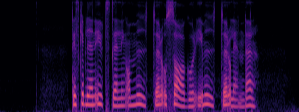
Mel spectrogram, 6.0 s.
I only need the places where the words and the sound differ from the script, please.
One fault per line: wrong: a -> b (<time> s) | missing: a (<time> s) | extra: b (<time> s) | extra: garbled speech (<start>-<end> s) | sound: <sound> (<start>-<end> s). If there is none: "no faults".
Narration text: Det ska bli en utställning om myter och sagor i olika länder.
wrong: olika -> myter (4.1 s)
